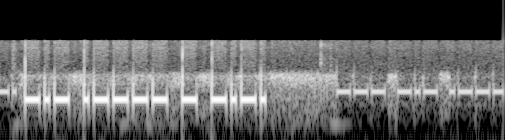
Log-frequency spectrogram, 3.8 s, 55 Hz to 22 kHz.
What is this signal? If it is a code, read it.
Morse code, heard as a keyed tone, about 33 wpm, 320 Hz. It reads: K1TC
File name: Pile UP CUC204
